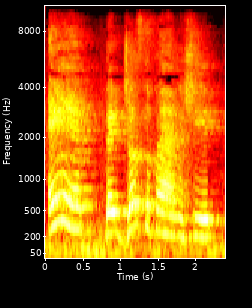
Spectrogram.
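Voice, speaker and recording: A man's voice: extremely high pitch, expressive, takes it slowly, gravelly. A man in his forties hosting a casual chat over drinks, loose, joking and profane. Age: 40s. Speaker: host. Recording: echoey room with background noise.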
